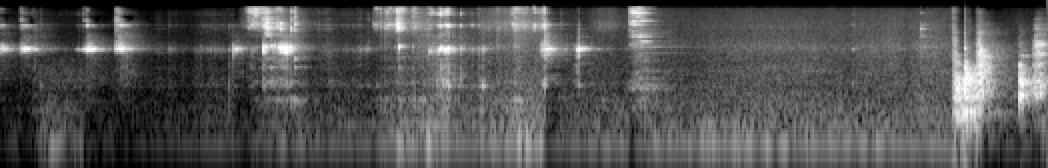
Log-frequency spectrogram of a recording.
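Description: Light clinks and taps of a small glass jar against a stainless steel mixing bowl while sugar is poured in, a short ringing click at a time, scattered over the first three seconds or so. A faint steady low hum fills the last couple of seconds.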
